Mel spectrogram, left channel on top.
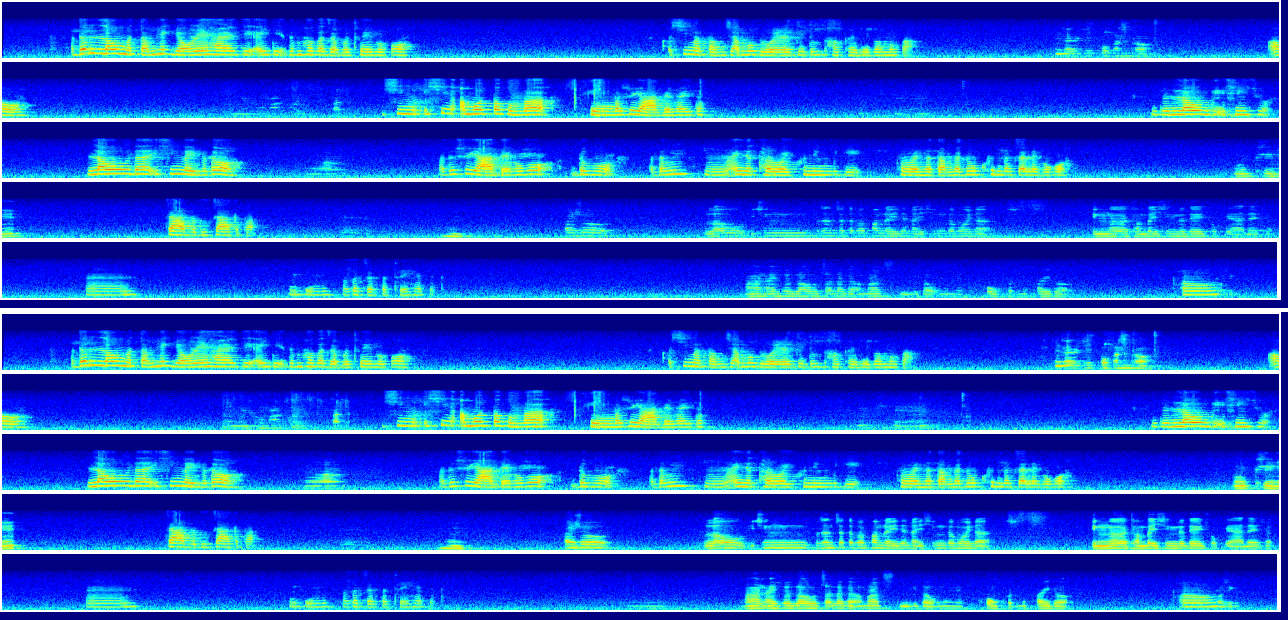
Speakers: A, in the centre; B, on the right.
A: ꯑꯗꯨꯝ ꯂꯧ ꯃꯇꯝ ꯍꯦꯛ ꯌꯧꯔꯦ ꯍꯥꯏꯔꯗꯤ ꯑꯩꯗꯤ ꯑꯗꯨꯝ ꯍꯥꯒꯠꯆꯕ ꯊꯣꯛꯑꯦꯕꯀꯣ ꯑꯁꯤ ꯃꯇꯝꯁꯦ ꯑꯃꯨꯛ ꯂꯣꯏꯔꯗꯤ ꯑꯗꯨꯝ ꯐꯈ꯭ꯔꯅꯦꯕ ꯑꯃꯨꯛꯀ
B: <unintelligible> ꯔꯣꯛꯒꯥꯟꯕ꯭ꯔꯣ
A: ꯑꯧ
B: <inaudible>
A: ꯏꯁꯤꯡ ꯏꯁꯤꯡ ꯑꯃꯣꯠꯄꯒꯨꯝꯕ ꯊꯦꯡꯕꯁꯨ ꯌꯥꯗꯦꯕ ꯑꯩꯗꯣ
B: <inaudible>
A: ꯑꯗꯨ ꯂꯧꯒꯤ ꯏꯁꯤꯡꯁꯨ ꯂꯧꯗ ꯏꯁꯤꯡ ꯂꯩꯕꯗꯣ
B: <inaudible>
A: ꯑꯗꯨꯁꯨ ꯌꯥꯗꯦꯕꯒꯣ ꯑꯗꯨꯕꯨ ꯑꯗꯨꯝ ꯎꯝ ꯑꯩꯅ ꯊꯔꯣꯏ ꯈꯨꯟꯅꯤꯡꯕꯒꯤ ꯊꯔꯣꯏ ꯃꯇꯝꯗ ꯑꯗꯨꯝ ꯈꯨꯟꯕ ꯆꯠꯂꯦꯕꯀꯣ
B: ꯑꯣꯀꯦ
A: ꯆꯥꯕꯨꯗꯤ ꯆꯥꯗꯕ
B: ꯎꯝ ꯑꯩꯁꯨ ꯂꯧ ꯏꯁꯤꯡ ꯐꯖꯅ ꯆꯠꯇꯕ ꯃꯐꯝ ꯂꯩꯗꯅ ꯏꯁꯤꯡꯗ ꯃꯣꯏꯅ ꯇꯤꯡꯉꯒ ꯊꯝꯕ ꯏꯁꯤꯡꯗꯨꯗꯤ ꯑꯩ ꯁꯣꯛꯄ ꯌꯥꯗꯦ ꯑꯩꯁꯨ
A: ꯎꯝ ꯑꯗꯨꯅꯤ ꯍꯥꯒꯠꯖꯄꯅꯦ ꯍꯦꯛꯇ
B: <inaudible> ꯅꯍꯥꯟ ꯑꯩꯁꯨ ꯂꯧ ꯆꯠꯂꯒ ꯑꯃꯛ ꯁꯤꯒꯦ ꯗꯧꯕꯅꯤꯅꯦ ꯈꯣꯡ ꯈꯨꯨꯠ ꯃꯈꯩꯗꯣ ꯑ
A: ꯑꯣ
B: ꯍꯧꯖꯤꯛ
